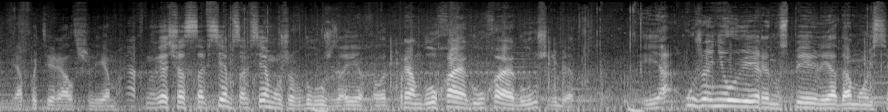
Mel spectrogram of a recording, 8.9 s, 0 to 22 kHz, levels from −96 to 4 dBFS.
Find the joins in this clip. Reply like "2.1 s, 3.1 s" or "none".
1.5 s, 6.5 s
